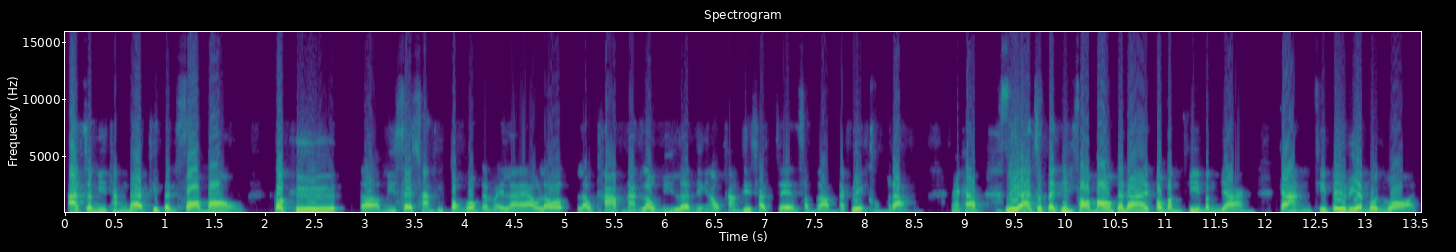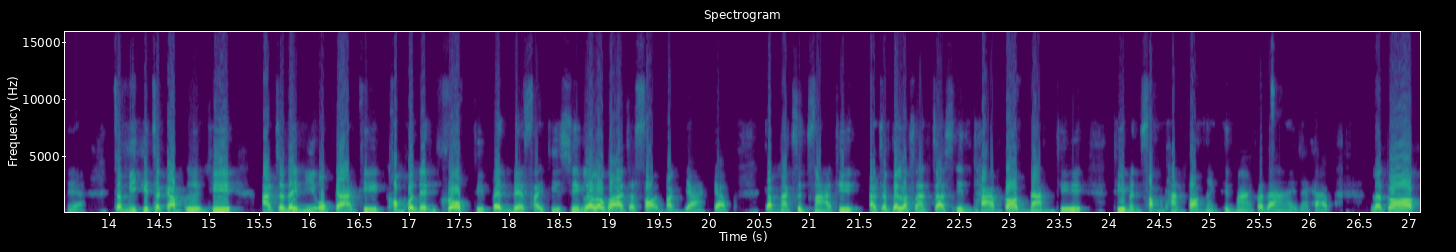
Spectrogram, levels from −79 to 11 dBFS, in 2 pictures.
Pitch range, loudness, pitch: 120-155 Hz, -15 LUFS, 135 Hz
